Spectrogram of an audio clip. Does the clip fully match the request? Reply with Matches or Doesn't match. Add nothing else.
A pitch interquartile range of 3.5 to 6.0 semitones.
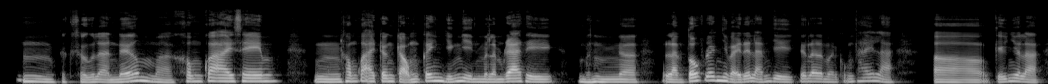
Matches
